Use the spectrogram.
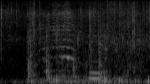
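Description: Small goats bleat from a pen on a rural farm, a few short wavering cries rising over a steady outdoor background while someone talks throughout.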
